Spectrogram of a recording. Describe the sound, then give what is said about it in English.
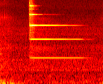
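A single bright bell strike rings out clearly, its clear metallic tone lingering and slowly fading over more than a second against a quiet background. “get your bell ready”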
